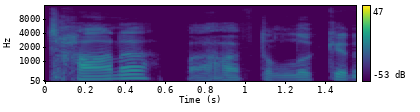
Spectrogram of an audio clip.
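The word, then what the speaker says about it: Tanana: Now, Calhoun Memorial is actually, I believe it's pronounced Tana. I'll have to look it up here real quick. Hang on. Whoops. Yeah, Tana.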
